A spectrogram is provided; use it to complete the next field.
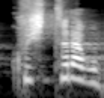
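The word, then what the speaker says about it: כושית: 십보라가 죽은 이후에 이 구스, 히브리어로 이 구스가 쿠시트라고 발음을 합니다.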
